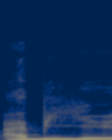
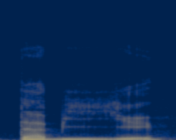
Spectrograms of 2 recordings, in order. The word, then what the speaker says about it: habiller: And remember, we saw that previously, E followed by two L's, like here, will be pronounced like y, t'habiller, t'habiller.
